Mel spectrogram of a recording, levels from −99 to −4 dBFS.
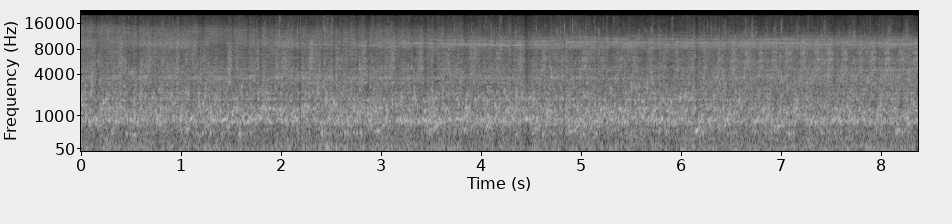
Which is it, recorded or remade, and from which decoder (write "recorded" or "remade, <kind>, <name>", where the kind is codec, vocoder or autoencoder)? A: recorded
